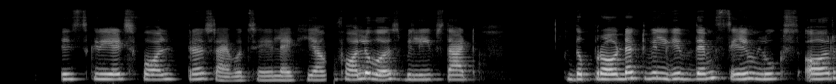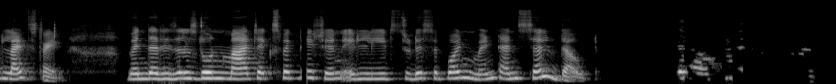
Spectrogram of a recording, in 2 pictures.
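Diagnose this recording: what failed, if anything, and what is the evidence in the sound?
A digital broadcast dropout at the reception stage: the speech quickly fades (about 20 ms) to silence at 3.25–3.36 s and 11.36–11.45 s. The receiver muted on failed frames, unlike a concealing decoder.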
